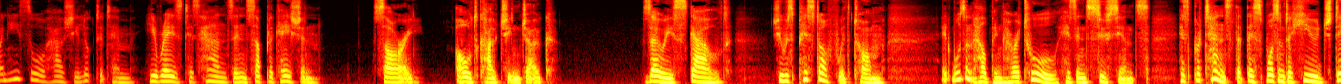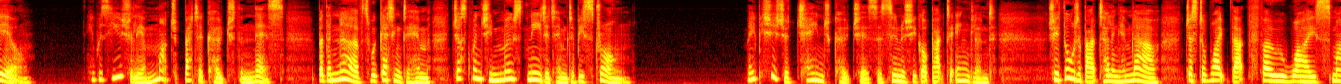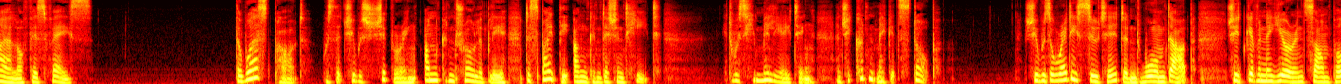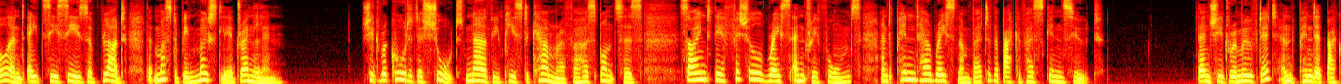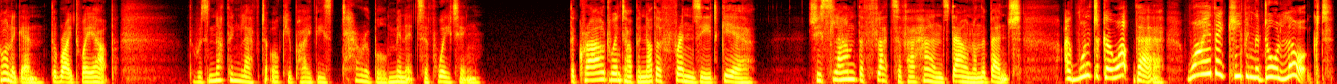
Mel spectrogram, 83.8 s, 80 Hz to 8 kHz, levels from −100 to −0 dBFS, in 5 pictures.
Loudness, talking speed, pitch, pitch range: -18 LUFS, 160 wpm, 180 Hz, 150-225 Hz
